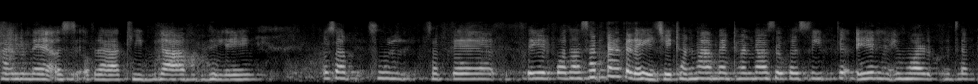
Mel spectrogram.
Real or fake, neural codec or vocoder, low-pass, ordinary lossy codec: fake; codec, 16 kHz, 2 kbps, FreqCodec, smaller model; none; none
